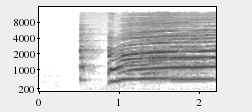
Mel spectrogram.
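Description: A pig squealing: a short cry about half a second in, then one long, high-pitched squeal held steady from about a second in, as the pig protests being held down for an injection.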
